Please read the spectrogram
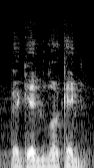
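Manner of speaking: deep, soft, grim hero voice; Batman. Acted. Reviewer repeating the line to show off his hero voice, deep and hushed. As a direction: drop it low and quiet. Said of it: "That's my Batman voice".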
